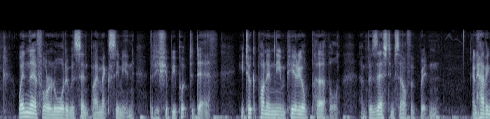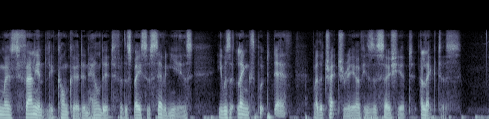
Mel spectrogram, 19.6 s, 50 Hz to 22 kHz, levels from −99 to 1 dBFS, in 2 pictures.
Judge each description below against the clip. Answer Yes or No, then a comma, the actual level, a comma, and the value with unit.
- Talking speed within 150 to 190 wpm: Yes, average, 170 wpm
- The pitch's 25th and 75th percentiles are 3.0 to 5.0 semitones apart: Yes, average, 3.9 semitones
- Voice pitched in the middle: No, low, 105 Hz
